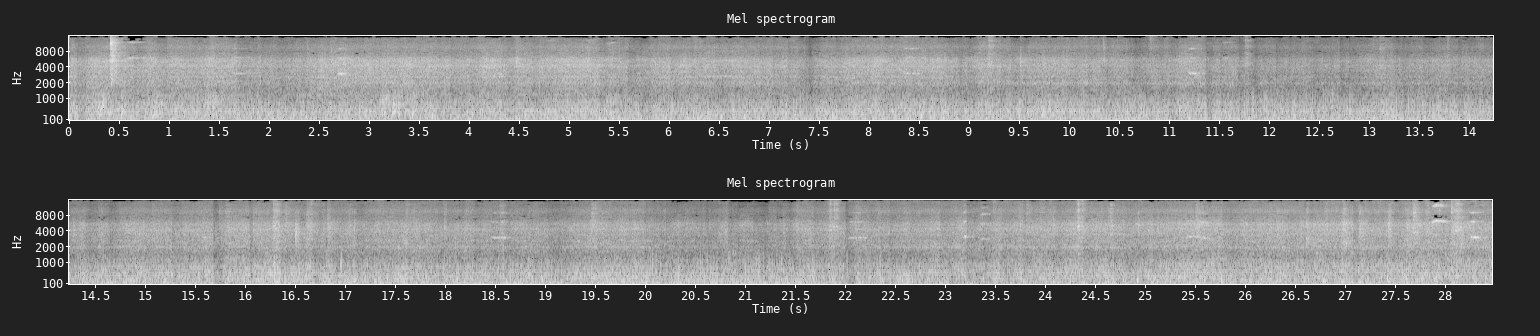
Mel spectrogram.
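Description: Passenger train running on the rails: a steady rumble of wheels on track with a little rattle.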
